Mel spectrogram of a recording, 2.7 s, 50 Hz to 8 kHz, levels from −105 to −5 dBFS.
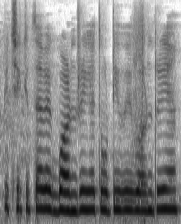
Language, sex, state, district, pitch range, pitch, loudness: Hindi, female, Chhattisgarh, Raipur, 240-255 Hz, 245 Hz, -15 LUFS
